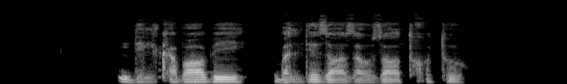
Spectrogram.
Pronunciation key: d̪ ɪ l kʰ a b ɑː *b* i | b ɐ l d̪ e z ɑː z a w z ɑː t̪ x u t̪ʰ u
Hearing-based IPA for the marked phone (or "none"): b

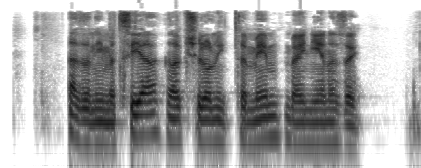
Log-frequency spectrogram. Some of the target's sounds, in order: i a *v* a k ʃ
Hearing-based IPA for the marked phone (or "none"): ʁ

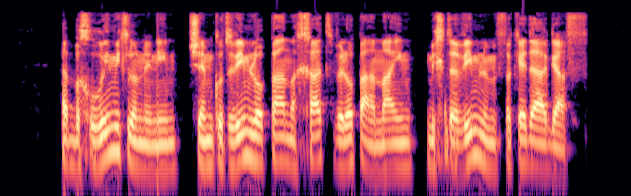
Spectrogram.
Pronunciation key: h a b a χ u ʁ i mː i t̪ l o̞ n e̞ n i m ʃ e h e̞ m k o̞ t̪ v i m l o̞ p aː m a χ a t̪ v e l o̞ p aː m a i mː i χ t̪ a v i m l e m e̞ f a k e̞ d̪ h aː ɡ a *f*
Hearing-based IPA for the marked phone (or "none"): f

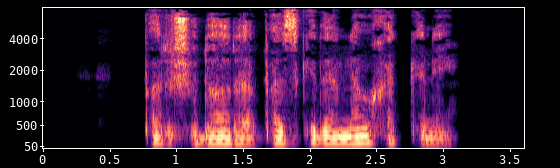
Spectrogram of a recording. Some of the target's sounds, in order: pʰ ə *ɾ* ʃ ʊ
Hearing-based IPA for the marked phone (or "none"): ɾ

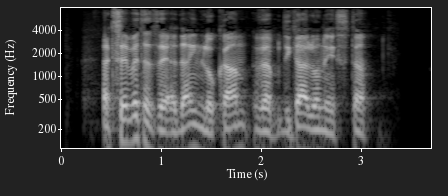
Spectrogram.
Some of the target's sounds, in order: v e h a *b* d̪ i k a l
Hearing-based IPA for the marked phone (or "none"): b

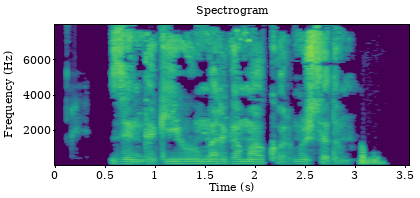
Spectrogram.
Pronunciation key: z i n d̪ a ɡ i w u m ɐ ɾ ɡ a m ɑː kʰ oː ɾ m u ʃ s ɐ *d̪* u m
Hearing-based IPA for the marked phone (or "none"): d̪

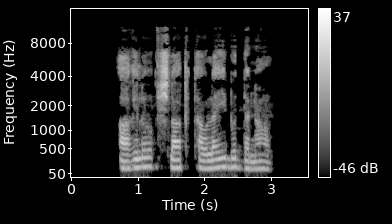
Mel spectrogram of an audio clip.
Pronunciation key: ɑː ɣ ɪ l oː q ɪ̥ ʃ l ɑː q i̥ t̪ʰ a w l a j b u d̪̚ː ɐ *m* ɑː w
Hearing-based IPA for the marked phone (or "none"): n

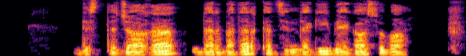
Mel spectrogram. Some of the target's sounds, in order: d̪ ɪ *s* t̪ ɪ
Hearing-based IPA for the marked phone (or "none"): s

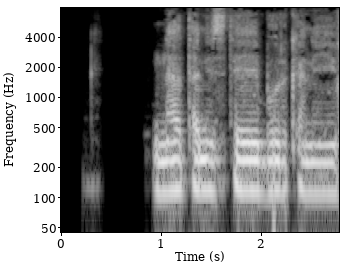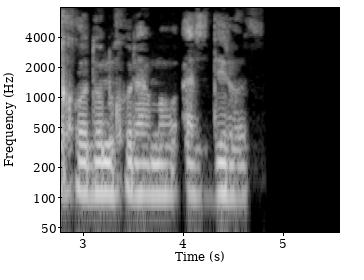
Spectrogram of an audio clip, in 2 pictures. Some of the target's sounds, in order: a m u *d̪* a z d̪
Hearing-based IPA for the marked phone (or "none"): none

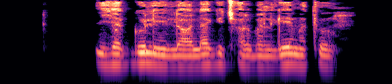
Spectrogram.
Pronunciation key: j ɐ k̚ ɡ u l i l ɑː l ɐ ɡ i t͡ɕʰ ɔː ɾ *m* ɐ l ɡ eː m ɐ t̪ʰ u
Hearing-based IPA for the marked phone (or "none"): b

